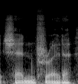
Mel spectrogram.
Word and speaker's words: Schadenfreude: But I also have this Schadenfreude side of me, and I love sorry, I have to say it right, Schadenfreude.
